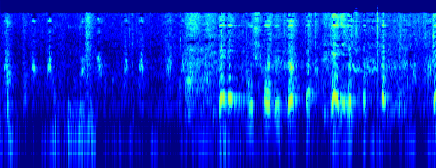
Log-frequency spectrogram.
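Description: Mallard drake calling in a quick run of short quacks, about two to three a second, starting about two and a half seconds in.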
